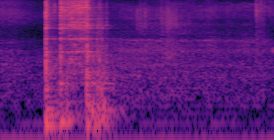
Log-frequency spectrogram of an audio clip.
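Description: Brief clatter of a glass mixing bowl being set down among kitchen dishes, about a third of a second in.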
